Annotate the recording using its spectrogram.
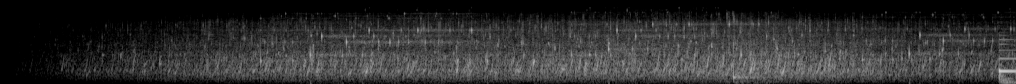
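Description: Running water like a stream, with many small splashes and drips, fading in over the first two or three seconds and then flowing steadily.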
